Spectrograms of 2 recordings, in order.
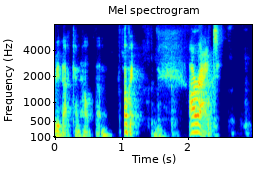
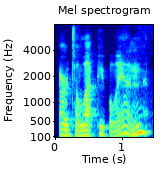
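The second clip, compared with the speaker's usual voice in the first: ordinary talk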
